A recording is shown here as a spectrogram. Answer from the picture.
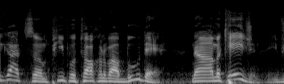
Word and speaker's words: boudin: It's boudin.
